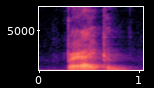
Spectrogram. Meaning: 1. to be noticeable, to be easily seen, to be on display 2. to show off
- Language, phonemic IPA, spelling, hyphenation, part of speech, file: Dutch, /ˈprɛi̯.kə(n)/, prijken, prij‧ken, verb, Nl-prijken.ogg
